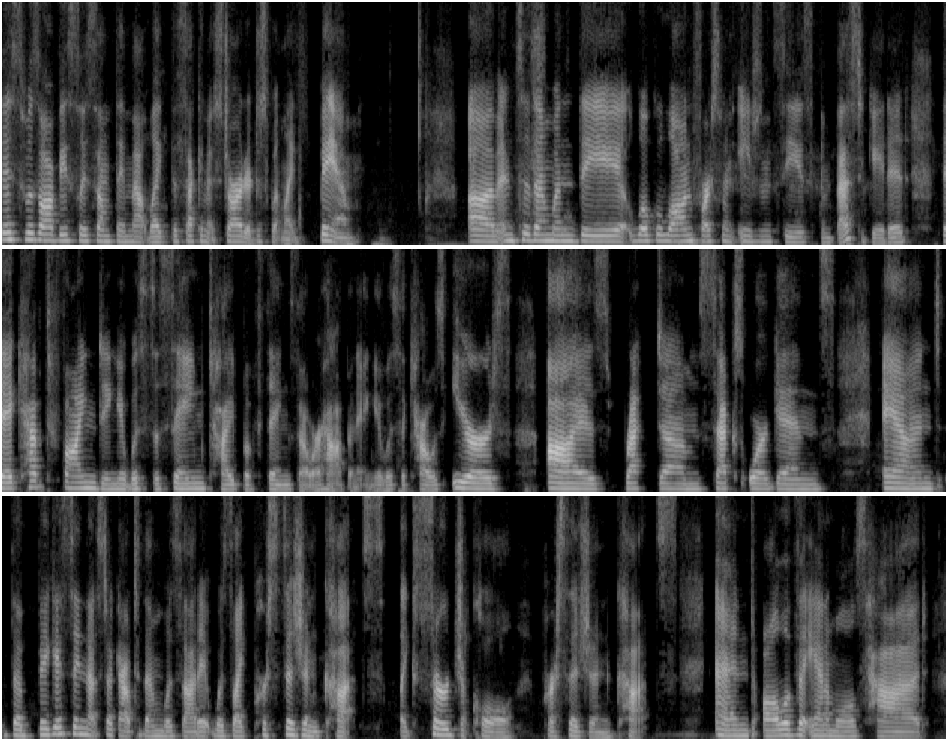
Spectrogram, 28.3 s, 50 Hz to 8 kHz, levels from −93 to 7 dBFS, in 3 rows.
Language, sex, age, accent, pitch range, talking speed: English, female, 20-39, American, 170-210 Hz, 155 wpm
